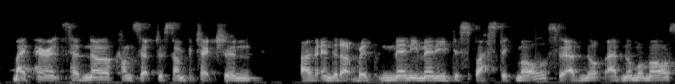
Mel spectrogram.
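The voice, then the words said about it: British accent. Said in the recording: “you might be able to tell by my accent, grew up in the UK”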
